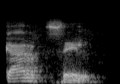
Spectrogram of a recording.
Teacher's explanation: cárcel su sílaba tónica es la penúltima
